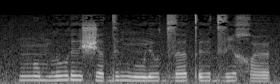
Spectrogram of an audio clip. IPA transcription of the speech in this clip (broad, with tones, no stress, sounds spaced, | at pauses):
ŋ ɔ̃˨ m l u˦ ɾ ɨ˦ ʃ ə˨ d ɨ˦ ŋ ũ˨ ɾʲ u˨ d͡z ə˨˦ tʼ ɨ˨ d͡z i˨ χ œ˨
